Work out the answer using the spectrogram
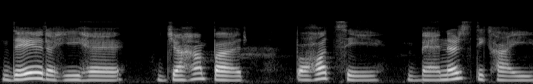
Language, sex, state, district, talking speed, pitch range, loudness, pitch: Hindi, female, Himachal Pradesh, Shimla, 100 wpm, 200-225 Hz, -18 LUFS, 205 Hz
